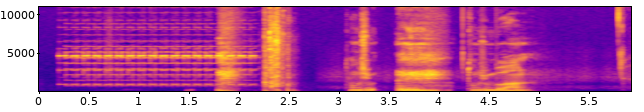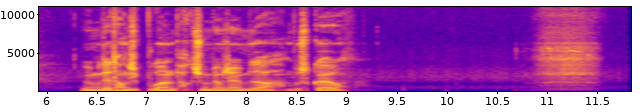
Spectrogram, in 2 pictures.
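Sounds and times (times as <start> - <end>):
telephone bell ringing: 0.2 - 2.4
telephone receiver grabbed and lifted with clattering knocks: 1.6 - 2.8
speech: 3.2 - 5.1, 6.4 - 9.2.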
